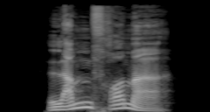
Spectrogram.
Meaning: inflection of lammfromm: 1. strong/mixed nominative masculine singular 2. strong genitive/dative feminine singular 3. strong genitive plural
- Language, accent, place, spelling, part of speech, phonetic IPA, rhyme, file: German, Germany, Berlin, lammfrommer, adjective, [ˌlamˈfʁɔmɐ], -ɔmɐ, De-lammfrommer.ogg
